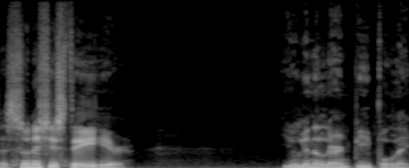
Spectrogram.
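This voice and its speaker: A man's fairly low voice with ordinary pitch variation, in a strong Filipino accent. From Philippines. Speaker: oilfield instrumentation worker. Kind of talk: oral history interview. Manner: halting, with repeated words.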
